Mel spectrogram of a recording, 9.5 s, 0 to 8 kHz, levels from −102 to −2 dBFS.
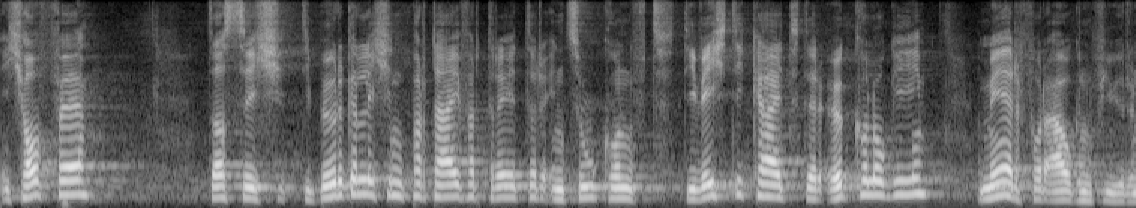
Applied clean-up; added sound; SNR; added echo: none; none; none; none.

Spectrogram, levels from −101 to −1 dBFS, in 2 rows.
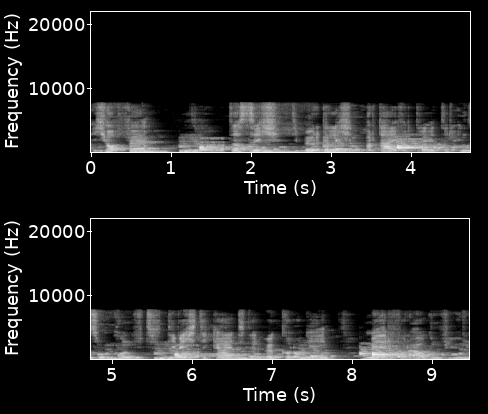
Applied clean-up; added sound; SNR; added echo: classical method WPE with log-MMSE.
